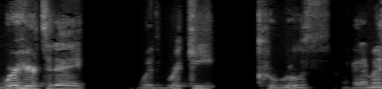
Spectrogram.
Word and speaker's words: Carruth: And we're here today with RIcky Carruth.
